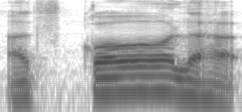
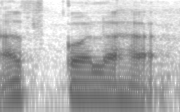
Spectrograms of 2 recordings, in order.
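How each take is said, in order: First: The vowel after the l is held long. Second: The vowel after the l is cut short. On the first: The speaker calls it right. "Alifnya di jangan lupa dibaca lagi ya" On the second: The speaker calls it wrong.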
